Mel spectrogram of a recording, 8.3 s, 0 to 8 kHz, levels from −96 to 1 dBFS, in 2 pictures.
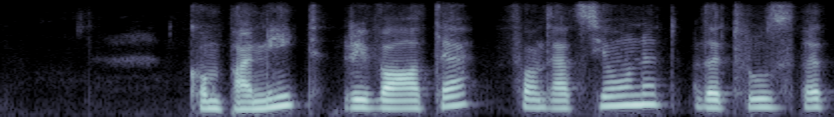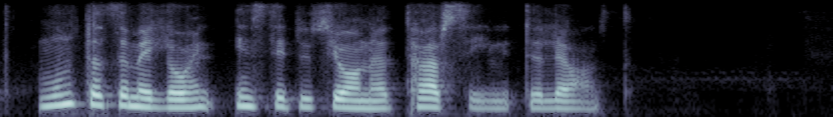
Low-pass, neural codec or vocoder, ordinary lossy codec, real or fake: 7.2 kHz; codec, 16 kHz in and 24 kHz out, 0.6 kbps, FocalCodec, streaming, 2048 codes; Opus, 32 kbps; fake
